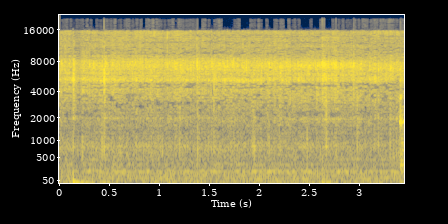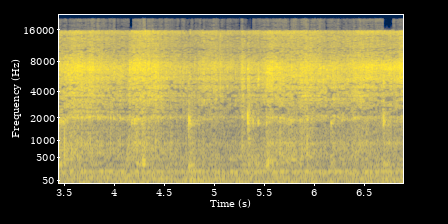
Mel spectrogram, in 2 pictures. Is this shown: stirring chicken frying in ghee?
yes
